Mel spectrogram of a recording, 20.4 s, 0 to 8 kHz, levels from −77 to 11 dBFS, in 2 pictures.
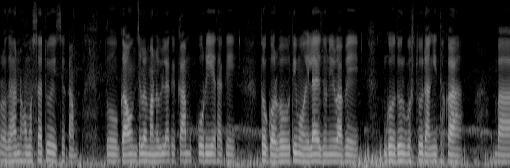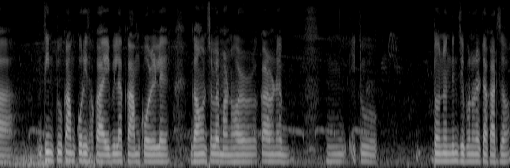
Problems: constant background noise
